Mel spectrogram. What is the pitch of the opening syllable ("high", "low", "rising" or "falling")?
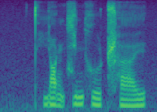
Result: low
